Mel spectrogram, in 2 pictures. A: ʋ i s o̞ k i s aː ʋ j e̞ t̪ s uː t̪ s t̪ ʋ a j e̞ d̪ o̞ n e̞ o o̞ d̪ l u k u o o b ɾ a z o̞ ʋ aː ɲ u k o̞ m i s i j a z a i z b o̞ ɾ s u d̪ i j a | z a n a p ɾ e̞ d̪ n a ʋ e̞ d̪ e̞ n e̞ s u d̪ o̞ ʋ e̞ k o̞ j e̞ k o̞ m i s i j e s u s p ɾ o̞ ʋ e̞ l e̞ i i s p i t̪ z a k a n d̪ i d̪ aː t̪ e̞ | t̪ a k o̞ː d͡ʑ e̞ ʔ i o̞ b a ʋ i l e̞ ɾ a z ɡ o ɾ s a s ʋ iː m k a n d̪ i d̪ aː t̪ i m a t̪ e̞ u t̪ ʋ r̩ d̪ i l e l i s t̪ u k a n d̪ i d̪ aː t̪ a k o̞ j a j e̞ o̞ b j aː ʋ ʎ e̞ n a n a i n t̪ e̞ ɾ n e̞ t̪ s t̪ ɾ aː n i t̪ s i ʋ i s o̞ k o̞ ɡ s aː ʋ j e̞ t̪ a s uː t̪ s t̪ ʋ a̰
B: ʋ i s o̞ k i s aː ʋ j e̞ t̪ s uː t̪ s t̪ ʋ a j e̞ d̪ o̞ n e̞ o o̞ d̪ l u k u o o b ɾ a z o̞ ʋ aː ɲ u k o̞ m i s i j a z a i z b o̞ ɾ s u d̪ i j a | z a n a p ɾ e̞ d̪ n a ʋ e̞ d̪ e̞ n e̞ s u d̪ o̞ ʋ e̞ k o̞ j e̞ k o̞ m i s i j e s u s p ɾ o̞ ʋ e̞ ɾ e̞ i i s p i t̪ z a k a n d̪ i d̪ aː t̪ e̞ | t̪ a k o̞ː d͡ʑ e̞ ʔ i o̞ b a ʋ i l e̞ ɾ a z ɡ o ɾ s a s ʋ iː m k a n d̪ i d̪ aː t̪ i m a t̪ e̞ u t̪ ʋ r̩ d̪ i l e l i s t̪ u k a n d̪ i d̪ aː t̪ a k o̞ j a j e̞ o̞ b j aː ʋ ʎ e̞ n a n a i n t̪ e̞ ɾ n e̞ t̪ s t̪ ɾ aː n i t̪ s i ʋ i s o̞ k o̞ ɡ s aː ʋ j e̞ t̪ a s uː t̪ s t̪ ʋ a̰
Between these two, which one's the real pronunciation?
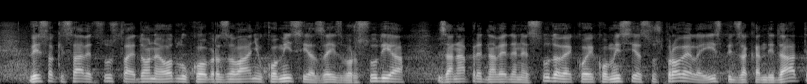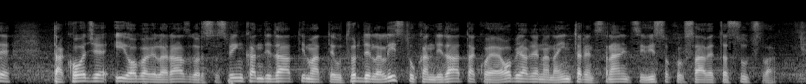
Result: A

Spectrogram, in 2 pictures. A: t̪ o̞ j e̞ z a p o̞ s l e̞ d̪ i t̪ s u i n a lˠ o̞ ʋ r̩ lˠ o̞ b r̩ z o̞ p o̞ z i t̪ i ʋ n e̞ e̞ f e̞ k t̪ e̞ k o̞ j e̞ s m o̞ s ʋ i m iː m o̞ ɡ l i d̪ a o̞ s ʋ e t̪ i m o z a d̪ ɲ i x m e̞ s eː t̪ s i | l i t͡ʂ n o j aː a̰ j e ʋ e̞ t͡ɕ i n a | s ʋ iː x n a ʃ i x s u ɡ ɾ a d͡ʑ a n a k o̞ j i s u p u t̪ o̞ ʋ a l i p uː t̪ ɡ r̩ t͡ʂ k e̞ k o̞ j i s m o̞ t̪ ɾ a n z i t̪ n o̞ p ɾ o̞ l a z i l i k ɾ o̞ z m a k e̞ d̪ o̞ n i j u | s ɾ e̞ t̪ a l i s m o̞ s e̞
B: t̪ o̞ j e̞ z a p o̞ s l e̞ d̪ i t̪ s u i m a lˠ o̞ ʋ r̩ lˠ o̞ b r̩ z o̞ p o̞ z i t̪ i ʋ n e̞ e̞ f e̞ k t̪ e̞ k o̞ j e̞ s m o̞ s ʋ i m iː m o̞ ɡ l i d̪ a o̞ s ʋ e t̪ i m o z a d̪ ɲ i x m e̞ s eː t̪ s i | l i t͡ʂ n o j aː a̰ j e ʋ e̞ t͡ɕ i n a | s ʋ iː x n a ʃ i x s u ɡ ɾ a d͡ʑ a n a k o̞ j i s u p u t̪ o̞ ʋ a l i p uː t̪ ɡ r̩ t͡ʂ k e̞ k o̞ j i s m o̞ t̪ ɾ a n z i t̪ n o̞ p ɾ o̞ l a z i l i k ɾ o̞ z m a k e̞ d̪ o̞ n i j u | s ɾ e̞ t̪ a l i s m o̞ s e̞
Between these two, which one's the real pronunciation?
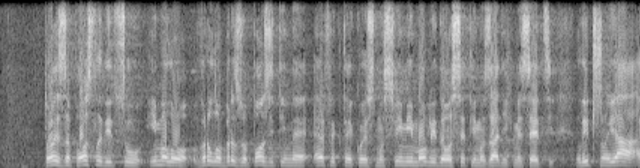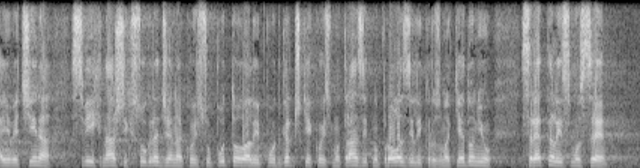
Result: B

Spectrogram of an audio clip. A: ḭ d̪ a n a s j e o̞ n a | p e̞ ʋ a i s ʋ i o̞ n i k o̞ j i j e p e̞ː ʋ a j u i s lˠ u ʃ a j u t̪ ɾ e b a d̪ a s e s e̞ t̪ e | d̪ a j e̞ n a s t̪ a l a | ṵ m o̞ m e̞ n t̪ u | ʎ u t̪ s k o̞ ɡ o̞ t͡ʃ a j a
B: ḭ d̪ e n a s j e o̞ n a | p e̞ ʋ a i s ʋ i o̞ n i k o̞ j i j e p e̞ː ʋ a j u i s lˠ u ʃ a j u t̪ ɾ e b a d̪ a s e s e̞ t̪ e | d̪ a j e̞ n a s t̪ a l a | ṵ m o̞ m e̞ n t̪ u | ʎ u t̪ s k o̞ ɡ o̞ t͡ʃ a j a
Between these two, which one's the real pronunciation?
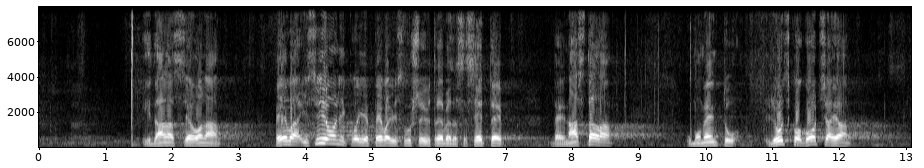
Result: A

